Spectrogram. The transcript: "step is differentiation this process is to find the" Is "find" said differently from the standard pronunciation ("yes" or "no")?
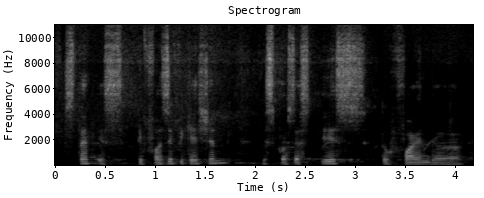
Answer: no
